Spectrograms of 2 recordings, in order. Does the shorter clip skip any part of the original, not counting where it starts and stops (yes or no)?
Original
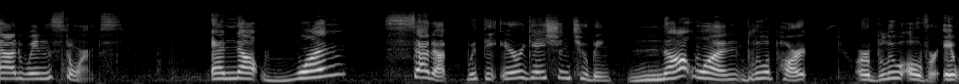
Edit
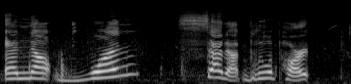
yes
